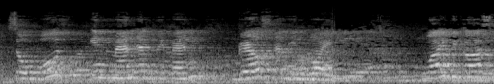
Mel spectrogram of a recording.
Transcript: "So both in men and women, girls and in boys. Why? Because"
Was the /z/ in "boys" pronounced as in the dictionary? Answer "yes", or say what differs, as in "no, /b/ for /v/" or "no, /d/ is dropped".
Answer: no, /z/ is dropped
